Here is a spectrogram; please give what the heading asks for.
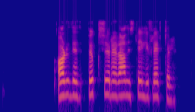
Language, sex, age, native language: Icelandic, female, 40-49, Icelandic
